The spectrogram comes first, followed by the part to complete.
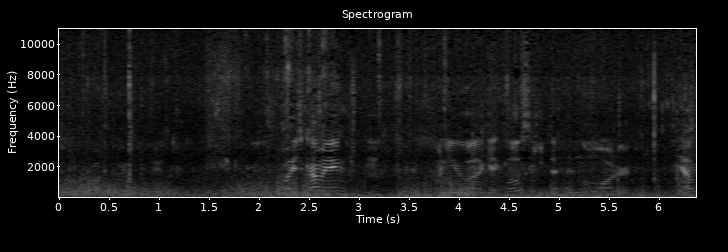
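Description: Wind buffeting the microphone: a steady low rumble, with faint voices in the background.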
